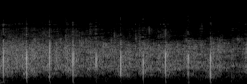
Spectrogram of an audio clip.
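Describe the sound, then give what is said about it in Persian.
An audience claps for itself at a talk, keeping a steady, even rhythm of sharp unison claps about every quarter second throughout. “و برای خودتون یک دست مرتب بزنید.”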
